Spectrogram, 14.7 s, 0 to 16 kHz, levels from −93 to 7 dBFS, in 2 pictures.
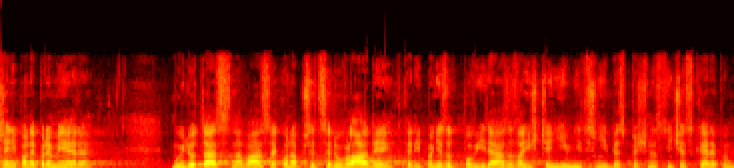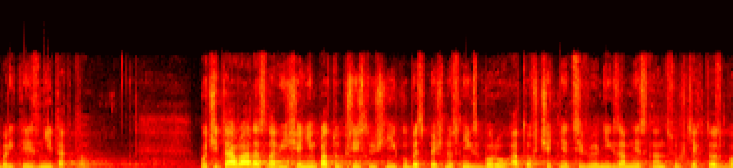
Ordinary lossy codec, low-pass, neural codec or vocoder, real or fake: AAC, 48 kbps; 10.8 kHz; none; real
